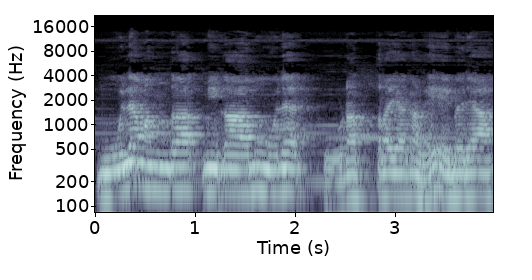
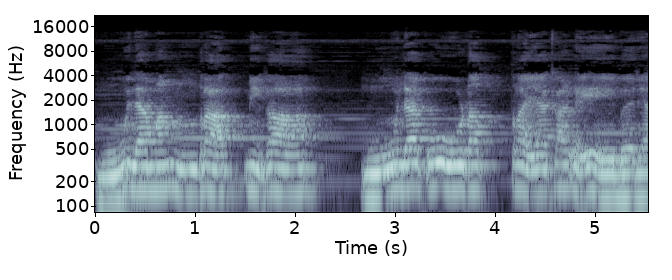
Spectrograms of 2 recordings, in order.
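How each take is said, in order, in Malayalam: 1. രണ്ടാമത്തെ പേര് അതിന്റെ ആദ്യ ഭാഗത്തിന് ശേഷം മുറിയുന്നു. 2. രണ്ടാമത്തെ പേര് മുറിയാതെ ഒറ്റ വാക്കായി ചൊല്ലുന്നു. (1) "ചില ആളുകൾ ചൊല്ലുന്ന സമയത്ത് ... അങ്ങനെ അത് മുറിയരുത്" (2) "എന്നൊരൊറ്റ വാക്കാണ് ... എന്ന് വേണം ചൊല്ലാൻ"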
